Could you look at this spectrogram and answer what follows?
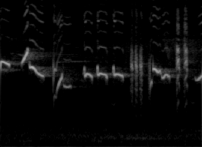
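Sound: baltimore Oriole song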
